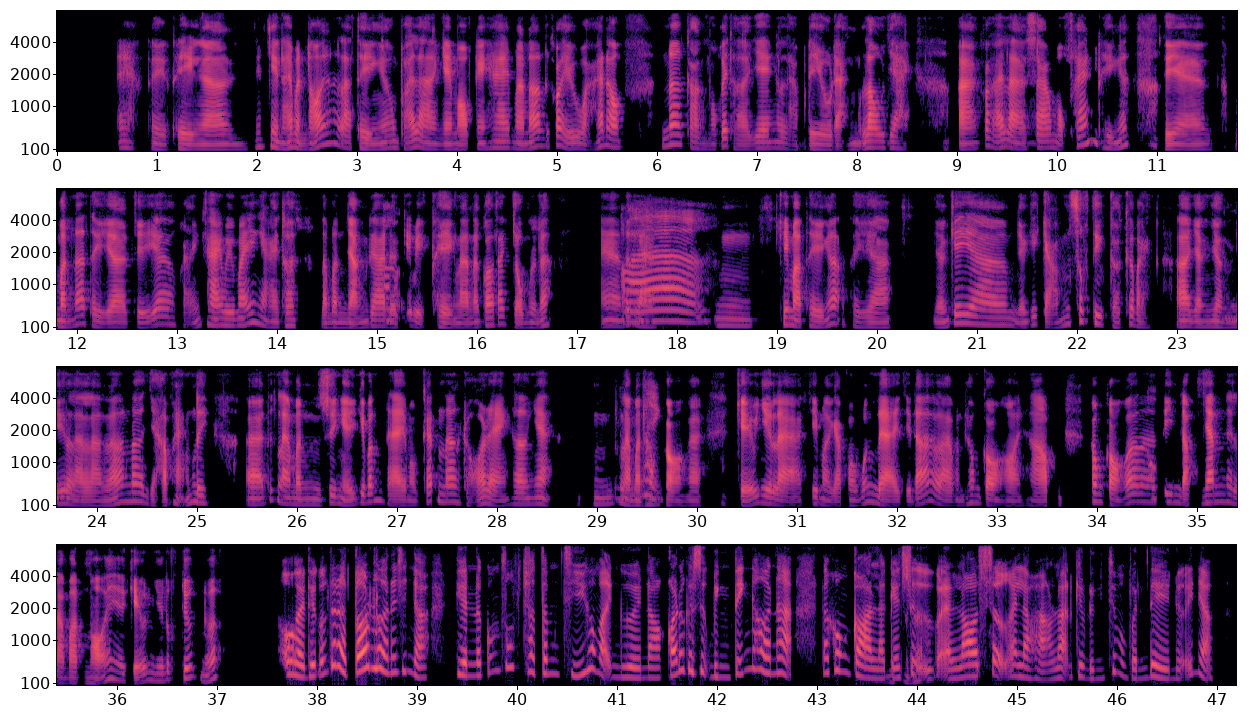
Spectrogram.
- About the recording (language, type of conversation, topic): Vietnamese, podcast, Thiền giúp bạn quản lý căng thẳng như thế nào?
- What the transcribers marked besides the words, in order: other background noise; tapping; unintelligible speech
